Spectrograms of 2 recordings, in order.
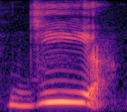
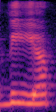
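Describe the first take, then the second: First: It begins with a j-like sound. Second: It begins with a plain d sound. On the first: The speaker calls it right. "se lee correctamente en portugués dia" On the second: The speaker calls it wrong. "podemos leer día, pero no"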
